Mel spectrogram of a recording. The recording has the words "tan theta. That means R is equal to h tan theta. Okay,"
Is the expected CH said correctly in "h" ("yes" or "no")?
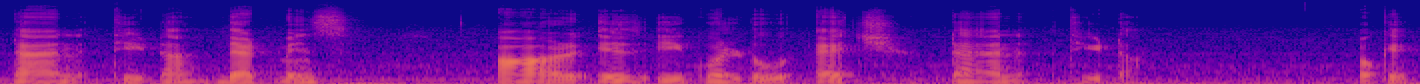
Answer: yes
